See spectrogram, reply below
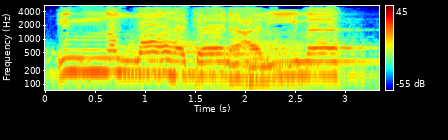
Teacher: سكنت وحذفت التنوين وابدلت التنوين الف تمد مقدار حركتين قلت عليما في حاله الاكمال او في حاله الوصل عليما حكيما · Term: مد العوض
